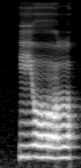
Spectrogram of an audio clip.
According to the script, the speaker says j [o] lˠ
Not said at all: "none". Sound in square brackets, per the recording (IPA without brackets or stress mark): o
